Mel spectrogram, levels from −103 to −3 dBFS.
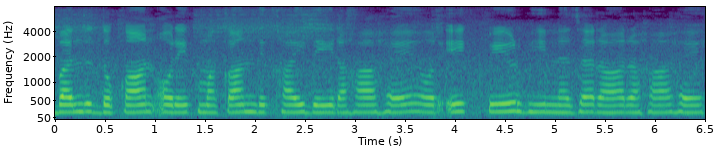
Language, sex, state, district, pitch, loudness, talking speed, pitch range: Hindi, female, Bihar, Bhagalpur, 195 Hz, -30 LUFS, 155 wpm, 195-205 Hz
